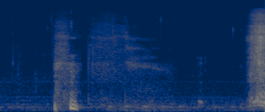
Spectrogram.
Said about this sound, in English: I'm going to have to sneeze.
